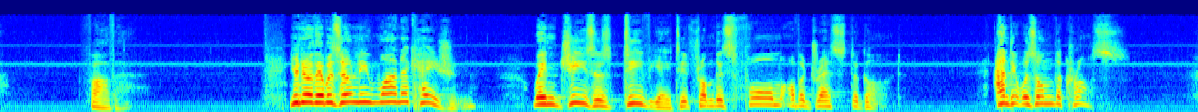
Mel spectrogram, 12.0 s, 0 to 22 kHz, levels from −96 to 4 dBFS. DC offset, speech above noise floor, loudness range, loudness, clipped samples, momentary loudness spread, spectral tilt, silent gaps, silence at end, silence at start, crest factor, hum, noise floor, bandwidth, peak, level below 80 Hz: under 0.1%; 40 dB; 8 LU; -20 LUFS; under 0.1%; 18 LU; -5.5 dB/octave; none; 0.8 s; 0.9 s; 22 dB; 50 Hz at -60 dBFS; -59 dBFS; 13.5 kHz; 0 dBFS; -66 dBFS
